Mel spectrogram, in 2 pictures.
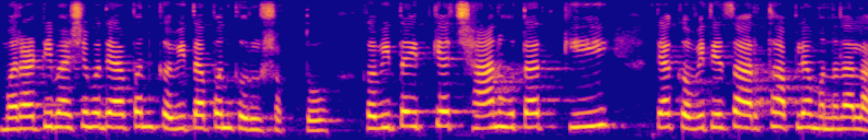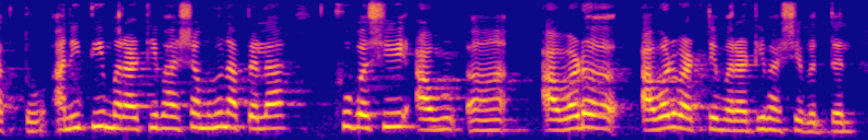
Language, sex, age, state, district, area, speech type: Marathi, female, 30-45, Maharashtra, Nagpur, rural, spontaneous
